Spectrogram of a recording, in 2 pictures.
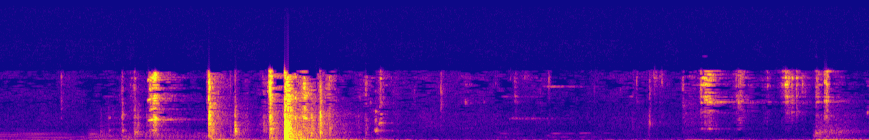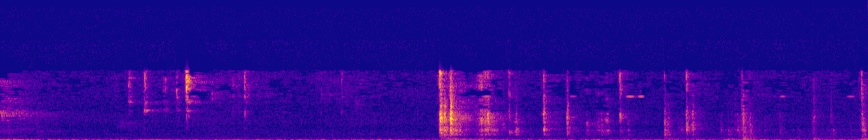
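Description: A door thudding shut about a second and a half in, after a brief pitched tone at the very start, followed by scattered clicks and rattles.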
